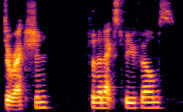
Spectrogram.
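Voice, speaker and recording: A man's voice: medium pitch, takes it slowly, a loud crowd. Casual man riffing on a movie. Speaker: host of a film commentary show. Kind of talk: casual joking group commentary on a film.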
